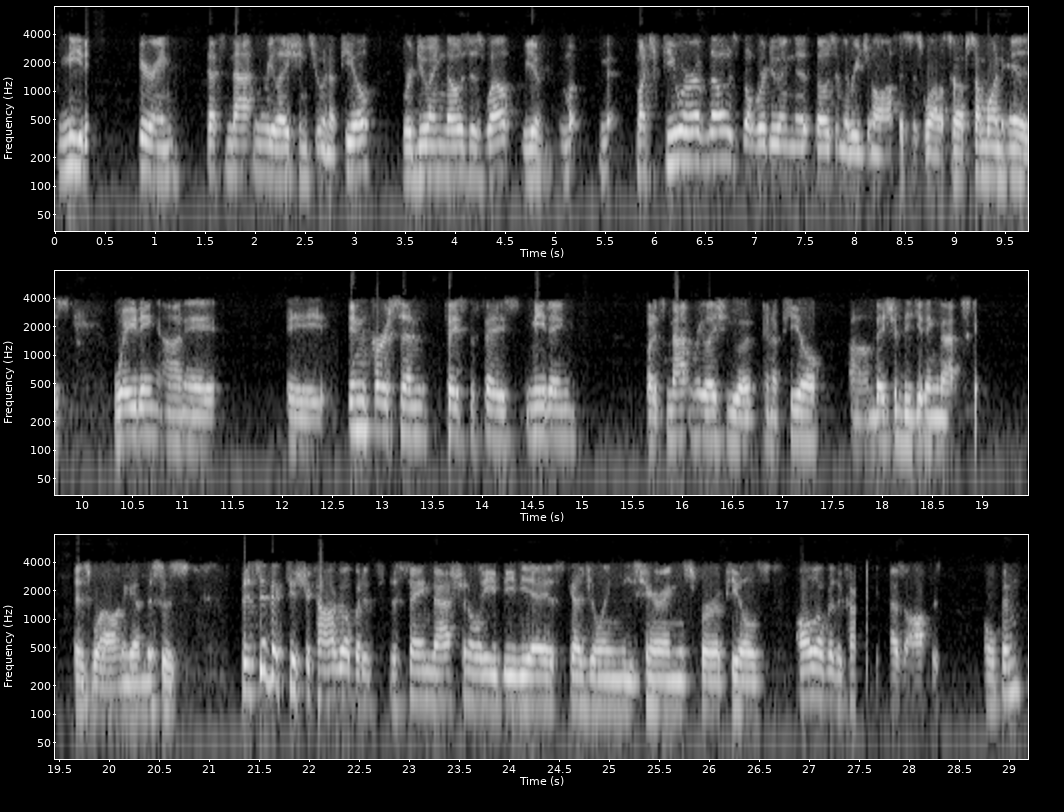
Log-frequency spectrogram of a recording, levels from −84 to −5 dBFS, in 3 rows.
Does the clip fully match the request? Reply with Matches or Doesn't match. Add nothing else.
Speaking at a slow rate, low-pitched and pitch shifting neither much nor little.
Doesn't match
